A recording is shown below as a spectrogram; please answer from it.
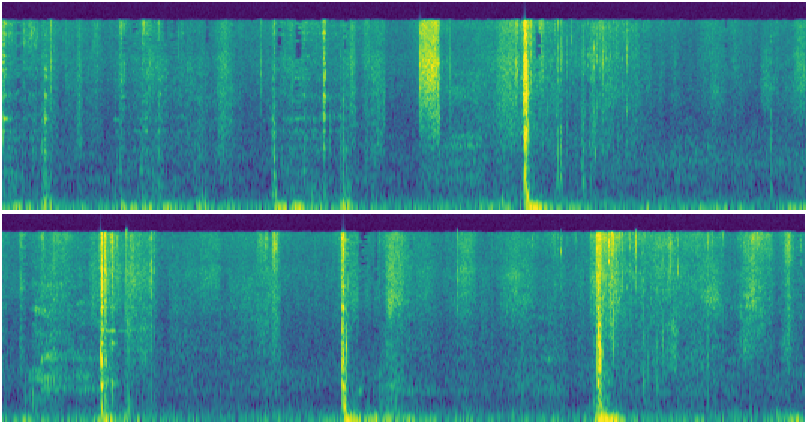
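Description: Steel pickaxe blade chopping into hard soil and roots, a series of sharp strikes every second or two with lighter knocks and scrapes between.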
